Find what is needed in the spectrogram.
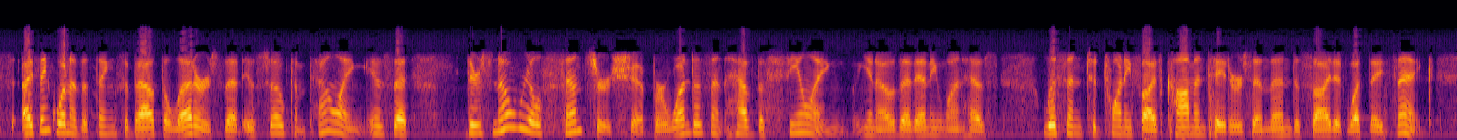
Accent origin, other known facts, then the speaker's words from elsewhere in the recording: Amherst, Massachusetts, United States; In November of 1963, I was an 11-year-old growing up in Amherst, Massachusetts. President Kennedy had visited my hometown on October 26th of 1963.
